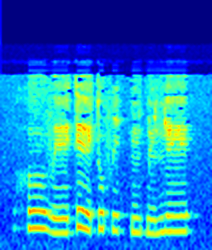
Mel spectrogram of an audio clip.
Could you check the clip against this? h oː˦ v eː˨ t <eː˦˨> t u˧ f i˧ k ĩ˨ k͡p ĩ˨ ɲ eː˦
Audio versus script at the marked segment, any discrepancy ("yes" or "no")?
no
